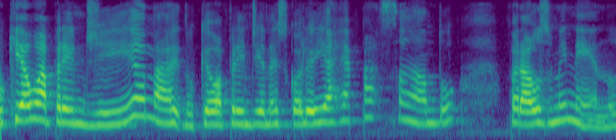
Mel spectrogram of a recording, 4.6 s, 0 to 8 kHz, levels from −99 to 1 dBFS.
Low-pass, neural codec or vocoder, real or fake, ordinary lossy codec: none; none; real; none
